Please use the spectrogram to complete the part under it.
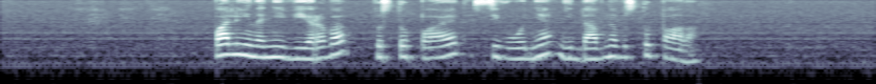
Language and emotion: Russian, neutral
